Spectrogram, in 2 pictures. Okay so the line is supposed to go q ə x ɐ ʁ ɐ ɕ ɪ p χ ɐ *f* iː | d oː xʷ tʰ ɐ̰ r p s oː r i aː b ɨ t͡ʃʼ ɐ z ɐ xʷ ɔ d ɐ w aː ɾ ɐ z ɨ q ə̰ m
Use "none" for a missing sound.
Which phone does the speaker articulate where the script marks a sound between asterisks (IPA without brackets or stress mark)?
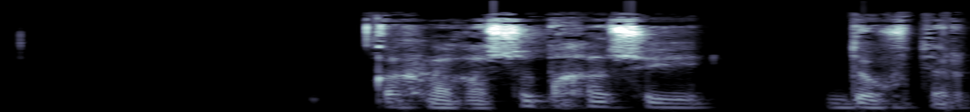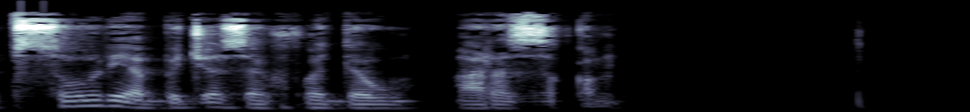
ɕ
